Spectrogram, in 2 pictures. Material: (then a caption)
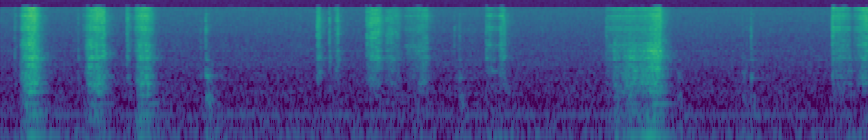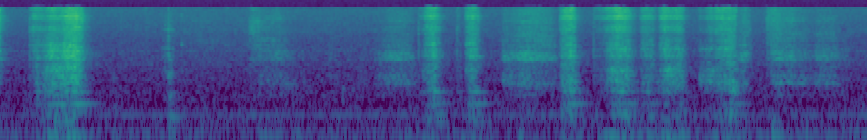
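Paper. A pencil scratches shading strokes across a large white paper sheet mounted on a board on a wooden easel with solid backing. Quick, dry, raspy strokes come in uneven bursts with brief pauses, a few louder and longer than the rest, each a bright scratchy rasp. A faint steady low hum sits underneath throughout.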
